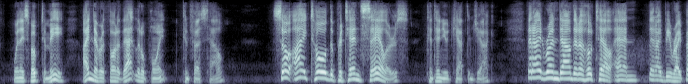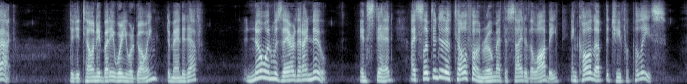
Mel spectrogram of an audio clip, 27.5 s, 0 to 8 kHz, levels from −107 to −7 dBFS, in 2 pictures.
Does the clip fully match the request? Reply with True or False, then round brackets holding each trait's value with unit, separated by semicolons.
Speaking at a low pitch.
False (150 Hz)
